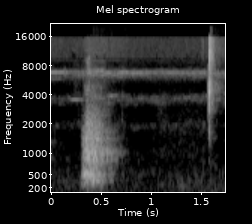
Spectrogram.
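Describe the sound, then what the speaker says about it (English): A dog on a farm gives one clear bark at close range, followed after a pause by a short, sharp yip, with no talking. "You guys hear the dog in the background because we're on the farm"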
